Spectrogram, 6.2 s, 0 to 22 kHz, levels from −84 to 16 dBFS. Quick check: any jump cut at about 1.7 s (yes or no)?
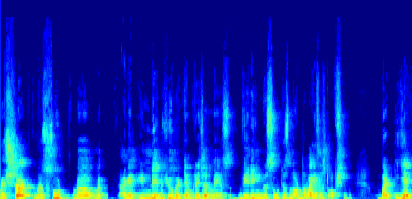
yes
